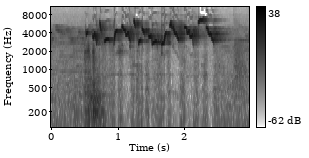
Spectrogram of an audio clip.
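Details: Young Indonesian songbirds, a pair of contest birds with a fighting style, in a duet; a dense, high-pitched burst of fast twisting, chattering whistles lasting about two seconds, abruptly starting and stopping, in a quiet setting.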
